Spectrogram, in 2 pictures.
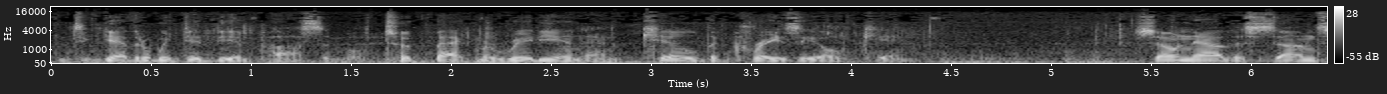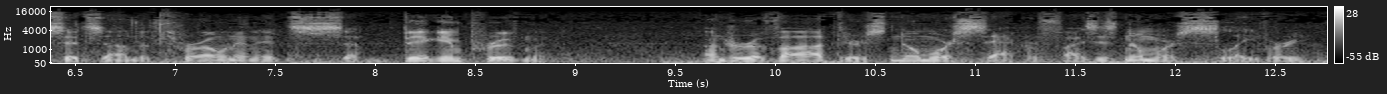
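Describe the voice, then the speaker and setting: A male actor performs a friendly video game warrior with a deep voice. He is plain-spoken and wry, proud of his people and given to folksy boasting. Faint ambient noise sits behind him. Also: moderate pace, lightly acted. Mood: proud, warm. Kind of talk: game cutscene dialogue acting.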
